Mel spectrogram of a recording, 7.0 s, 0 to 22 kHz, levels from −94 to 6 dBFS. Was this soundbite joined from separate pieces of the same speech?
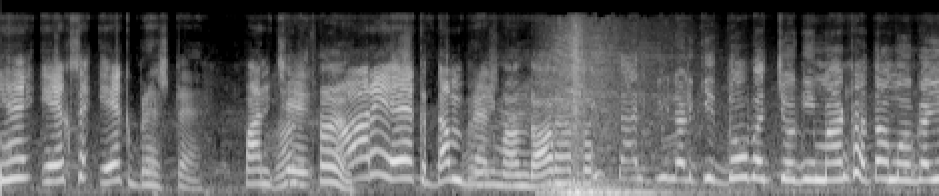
yes; 1 cut; at 4.4 s

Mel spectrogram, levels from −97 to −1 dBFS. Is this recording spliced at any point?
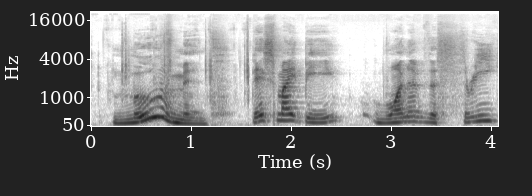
yes; 1 cut; at 1.5 s

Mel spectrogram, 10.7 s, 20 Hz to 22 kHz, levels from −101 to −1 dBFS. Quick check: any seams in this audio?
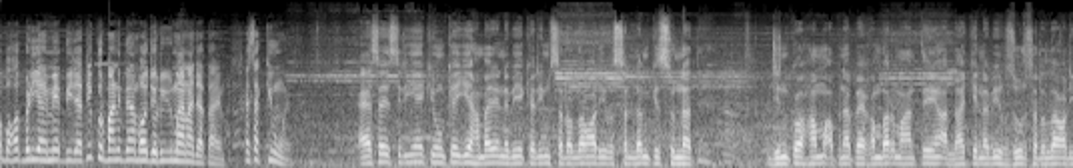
no; 0 cuts

